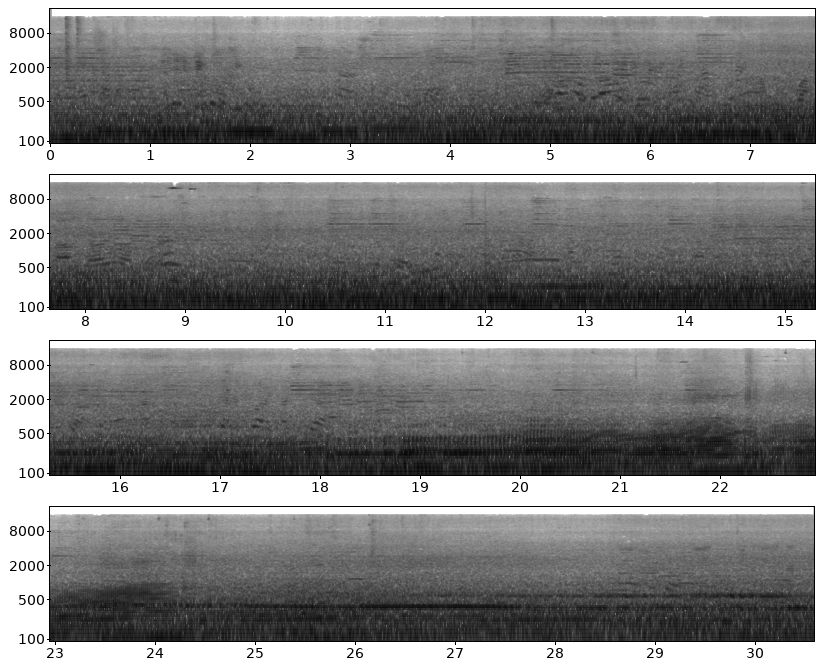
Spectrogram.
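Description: Busy outdoor market ambience: background voices and motor traffic. A little after twenty seconds in, a vehicle engine rises in pitch, then holds a steady drone to the end.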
